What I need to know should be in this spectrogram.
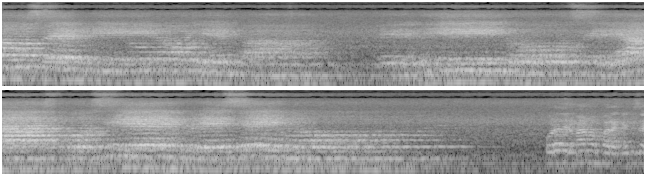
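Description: A man sings slowly through a microphone in an echoing hall.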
